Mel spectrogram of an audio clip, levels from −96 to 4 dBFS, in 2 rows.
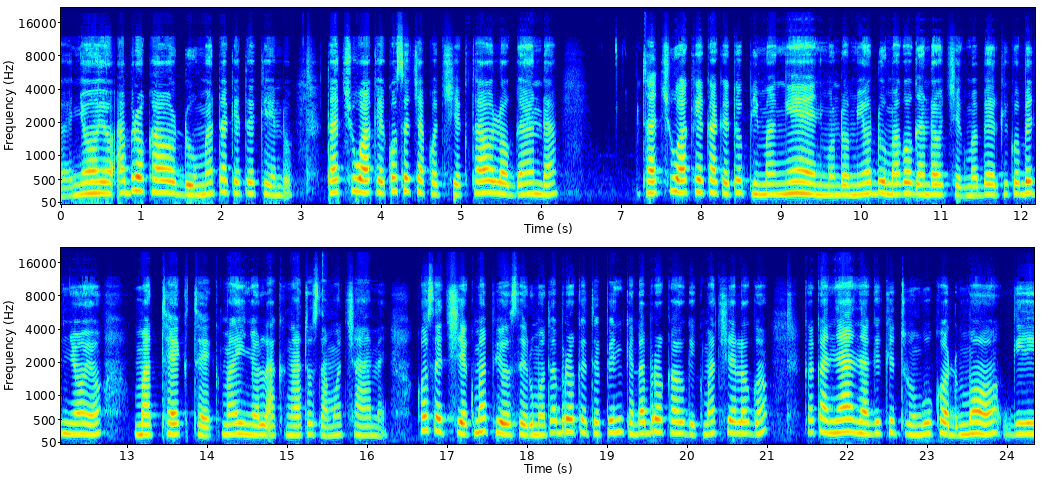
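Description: The speech carries light Opus voice compression with the full band kept, content reaching up to about 20.2 kHz, and no technical faults can be heard.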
